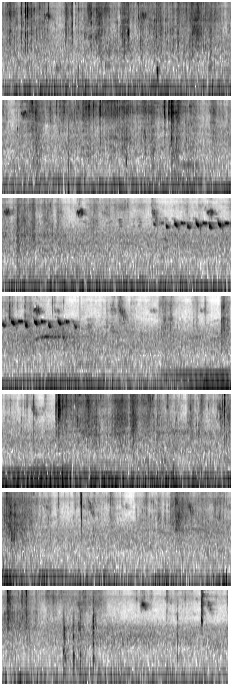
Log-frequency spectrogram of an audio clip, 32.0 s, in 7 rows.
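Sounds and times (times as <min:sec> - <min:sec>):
rustles and clicks: 0:00.0 - 0:11.7
bird trill: 0:12.3 - 0:15.3
steady low rumble: 0:13.6 - 0:28.5.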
